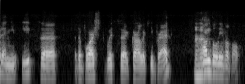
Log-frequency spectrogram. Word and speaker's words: borscht: grew up on this stuff it's called it's pronounced borscht and there's there's two different ones so there's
